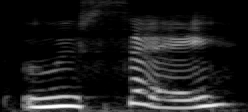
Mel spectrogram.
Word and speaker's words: Luce: I'm going to pronounce Luce to distinguish it from the Spanish Luce.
